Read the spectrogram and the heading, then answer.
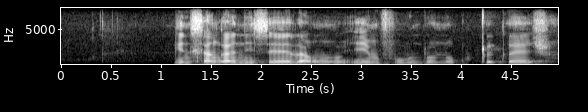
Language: Zulu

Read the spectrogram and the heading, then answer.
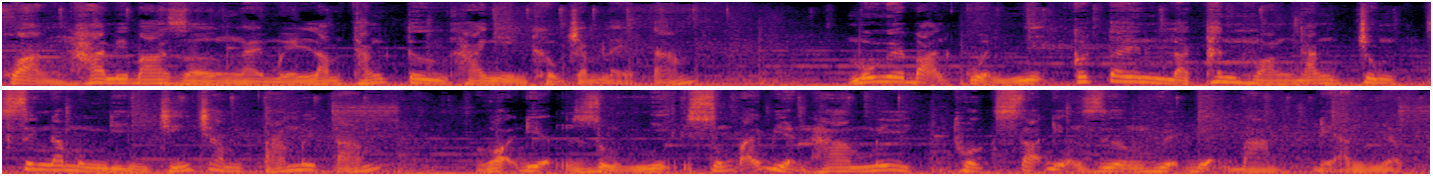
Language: Vietnamese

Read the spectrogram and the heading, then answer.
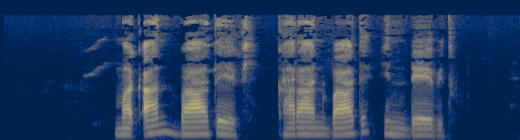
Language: Oromo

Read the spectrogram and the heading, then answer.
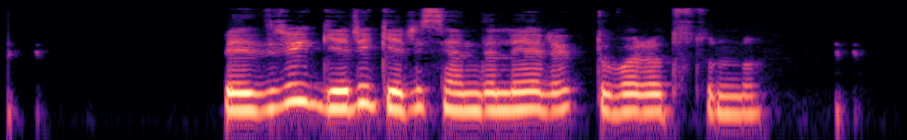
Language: Turkish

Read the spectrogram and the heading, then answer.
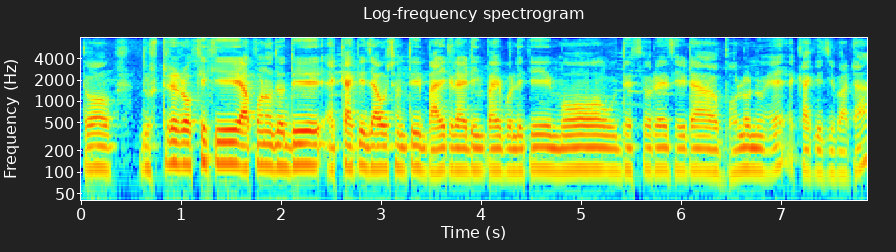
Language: Odia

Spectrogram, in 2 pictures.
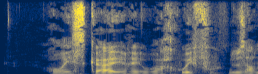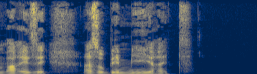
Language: Breton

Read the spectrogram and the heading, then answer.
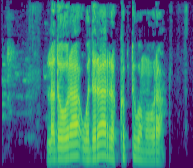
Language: Tigre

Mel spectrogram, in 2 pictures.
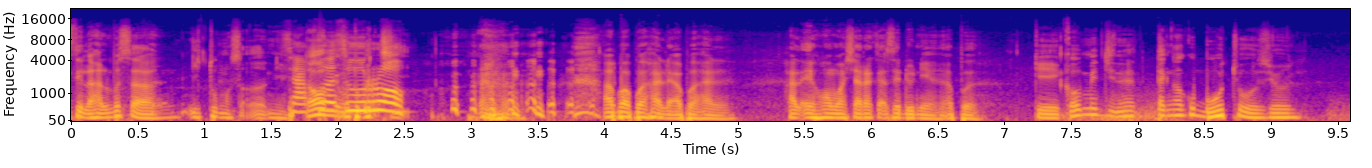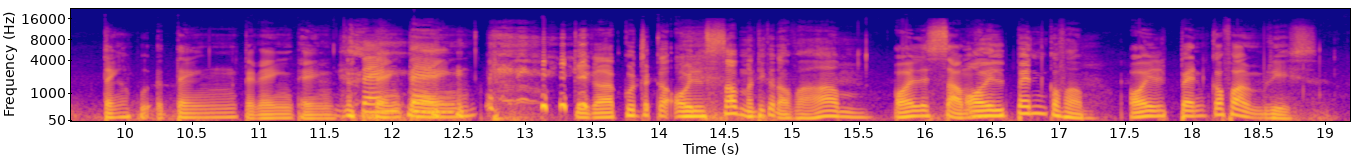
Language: Malay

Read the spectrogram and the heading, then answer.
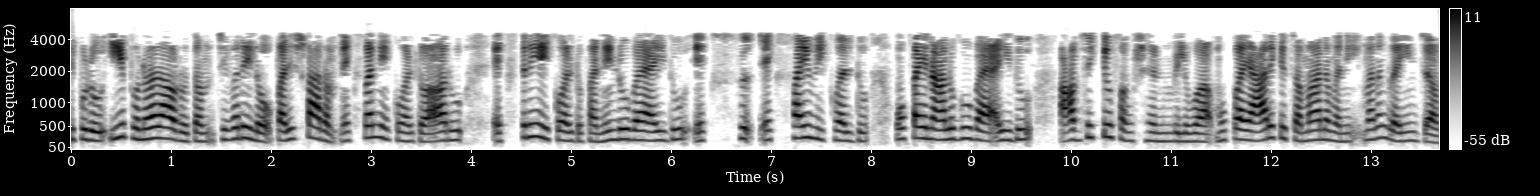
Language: Telugu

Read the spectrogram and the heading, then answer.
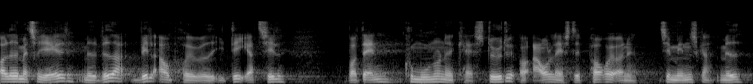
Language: Danish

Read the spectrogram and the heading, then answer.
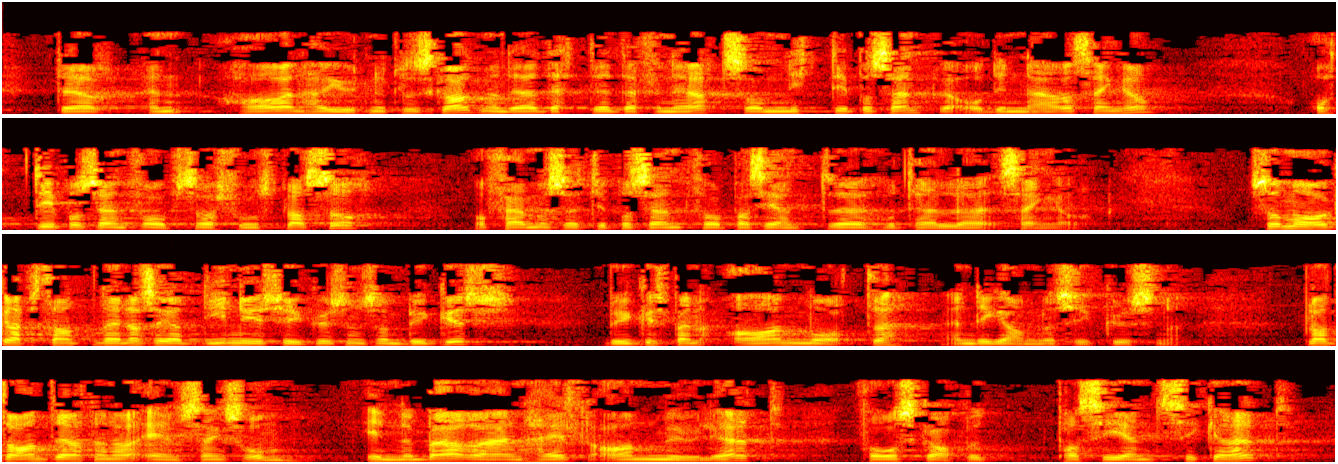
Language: Norwegian Bokmål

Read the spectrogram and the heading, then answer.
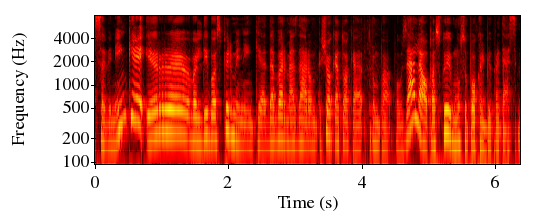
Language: Lithuanian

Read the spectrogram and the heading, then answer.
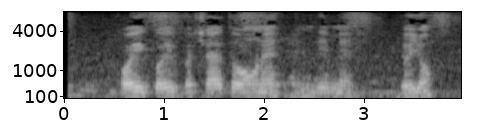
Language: Loarki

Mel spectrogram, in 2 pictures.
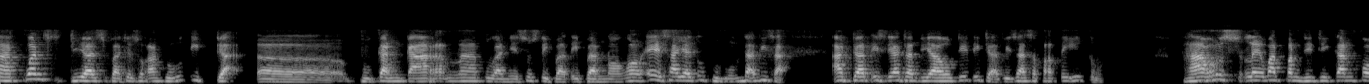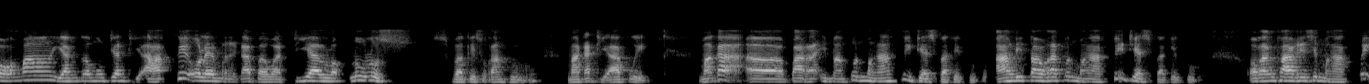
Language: Indonesian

